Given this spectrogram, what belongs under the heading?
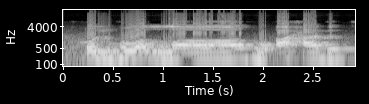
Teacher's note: عربی کے اندر جو ہے وہ دو طرح کے، ایک ہوتا ہے کاف ہوتا ہے جو منہ کی طرف سے دانتوں کی طرف سے جو ہے وہ نکلتا ہے، اور ایک ہوتا ہے قاف جو جڑ زبان تالو سے مل کر کے ادا ہوتا ہے. جو زبان کا جو جڑ ہے اس کو تالو سے ملائیں گے تو قاف ادا ہوگا.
